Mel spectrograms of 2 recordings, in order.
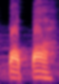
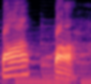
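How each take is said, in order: First: The stress is on the last syllable. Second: The stress is on the first syllable. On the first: It means parent. "la sílaba tónica en la última" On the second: It means a potato. "la sílaba tónica está en la primera pa"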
